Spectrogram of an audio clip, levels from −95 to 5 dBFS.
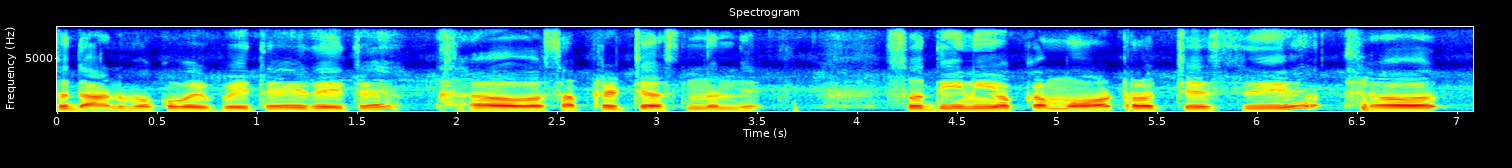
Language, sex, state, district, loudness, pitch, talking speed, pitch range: Telugu, male, Andhra Pradesh, Sri Satya Sai, -14 LUFS, 155 Hz, 125 wpm, 145-180 Hz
